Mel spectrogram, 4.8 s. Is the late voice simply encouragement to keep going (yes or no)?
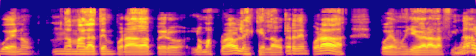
no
